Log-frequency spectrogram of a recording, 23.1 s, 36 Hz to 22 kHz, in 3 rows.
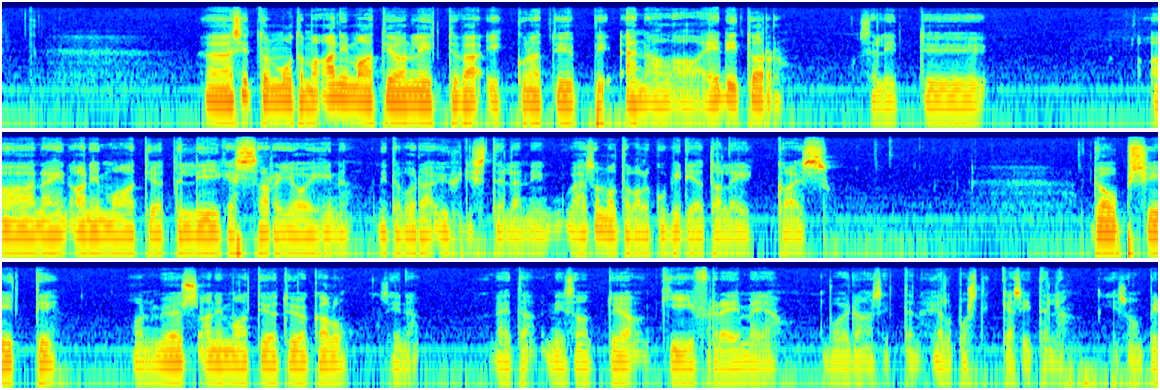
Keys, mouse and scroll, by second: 3.8 click, 13.6 click.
